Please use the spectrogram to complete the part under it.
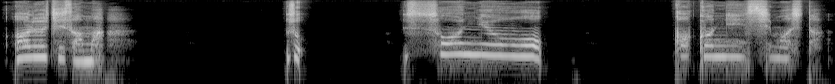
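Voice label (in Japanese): ハードウェアの挿入, システムボイス; ベル・カールステッド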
